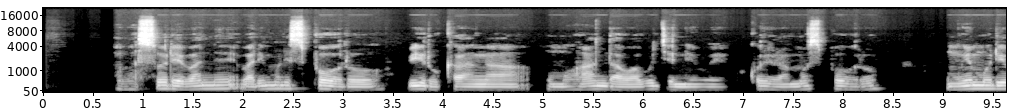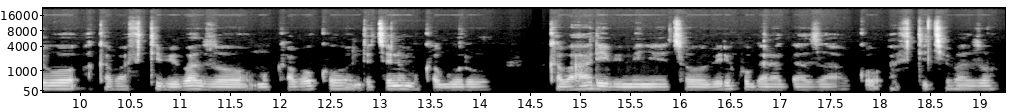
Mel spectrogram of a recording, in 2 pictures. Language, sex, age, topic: Kinyarwanda, male, 18-24, health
